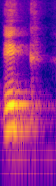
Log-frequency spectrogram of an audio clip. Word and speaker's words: ek: You can pronounce it either as ek or ik, depending on where you are in the country, and that is I.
